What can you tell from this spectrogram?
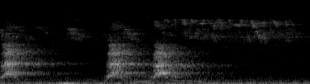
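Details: Dog barking outdoors in a backyard, four quick barks in the first 1.7 seconds, then birds twittering on their own.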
